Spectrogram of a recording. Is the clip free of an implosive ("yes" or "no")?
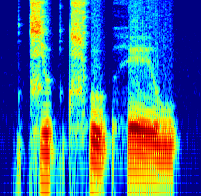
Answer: yes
